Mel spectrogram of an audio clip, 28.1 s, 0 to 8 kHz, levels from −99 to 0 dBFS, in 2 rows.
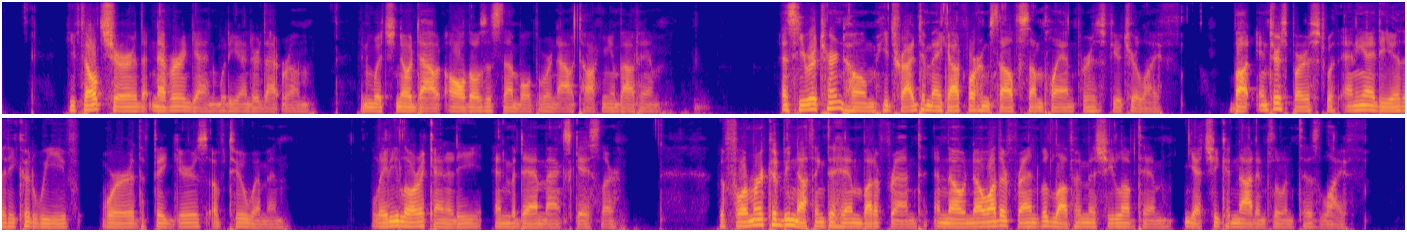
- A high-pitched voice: No, very low, 95 Hz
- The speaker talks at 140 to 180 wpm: No, average, 195 wpm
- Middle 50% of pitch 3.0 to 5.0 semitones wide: No, narrow, 2.5 semitones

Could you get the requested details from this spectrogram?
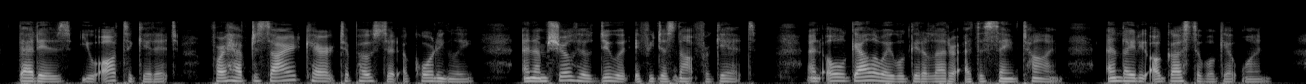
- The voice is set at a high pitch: No, medium, 140 Hz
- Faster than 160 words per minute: Yes, average, 200 wpm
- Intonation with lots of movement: No, average, 2.9 semitones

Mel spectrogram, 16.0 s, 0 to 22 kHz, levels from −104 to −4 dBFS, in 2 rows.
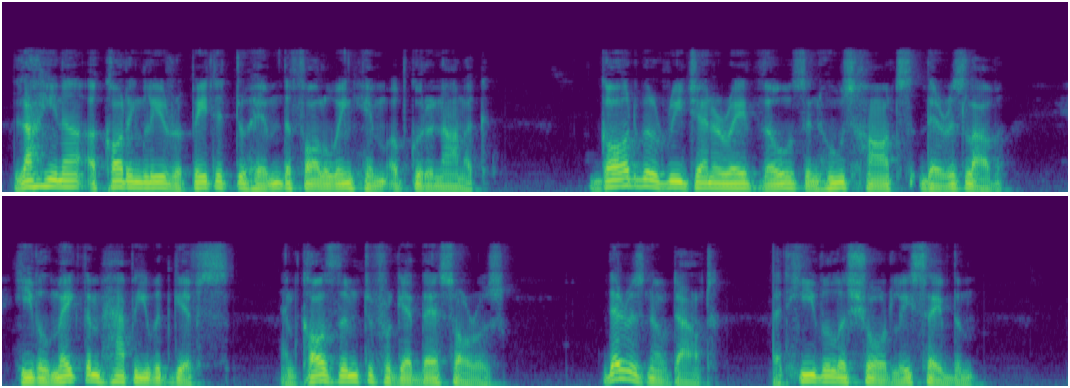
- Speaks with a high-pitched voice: No, low, 100 Hz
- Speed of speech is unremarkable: Yes, average, 175 wpm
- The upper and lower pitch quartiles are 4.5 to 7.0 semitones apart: Yes, average, 5.0 semitones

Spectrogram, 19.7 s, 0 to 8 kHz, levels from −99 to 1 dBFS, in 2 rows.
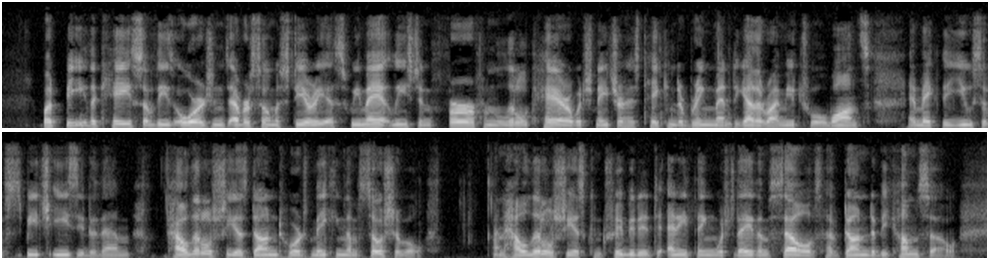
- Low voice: Yes, low, 120 Hz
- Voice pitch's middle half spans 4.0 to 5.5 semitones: No, average, 3.0 semitones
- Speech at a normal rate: Yes, average, 195 wpm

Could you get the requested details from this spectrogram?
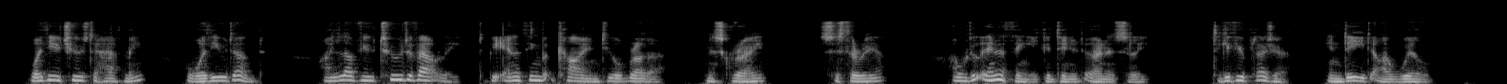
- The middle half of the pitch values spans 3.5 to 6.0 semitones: Yes, wide, 5.5 semitones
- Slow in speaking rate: No, average, 160 wpm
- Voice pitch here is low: No, medium, 145 Hz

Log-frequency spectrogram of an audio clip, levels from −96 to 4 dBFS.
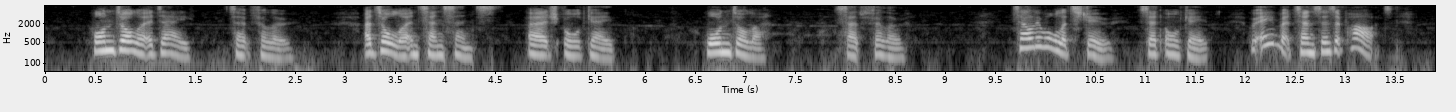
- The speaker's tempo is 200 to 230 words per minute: No, slow, 135 wpm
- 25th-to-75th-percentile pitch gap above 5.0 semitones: Yes, wide, 5.5 semitones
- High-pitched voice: Yes, high, 200 Hz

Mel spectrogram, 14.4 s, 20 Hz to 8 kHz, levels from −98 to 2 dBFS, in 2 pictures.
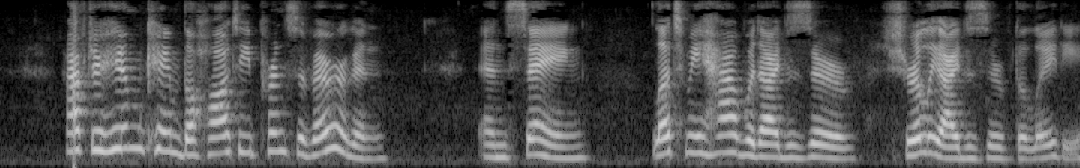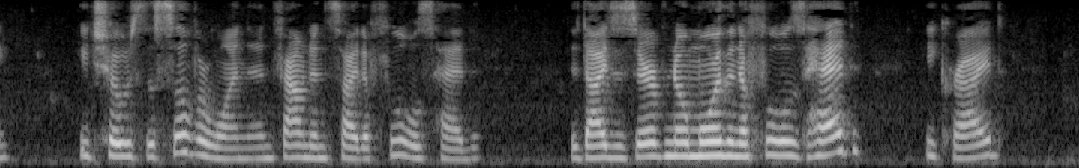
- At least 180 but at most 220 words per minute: Yes, average, 185 wpm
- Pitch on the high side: Yes, high, 235 Hz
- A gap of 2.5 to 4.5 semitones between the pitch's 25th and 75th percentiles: No, average, 5.1 semitones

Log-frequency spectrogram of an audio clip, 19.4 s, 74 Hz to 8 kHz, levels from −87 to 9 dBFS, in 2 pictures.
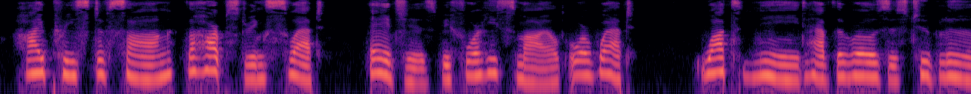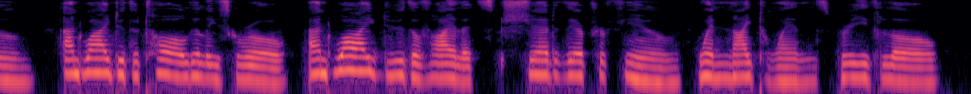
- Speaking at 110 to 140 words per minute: Yes, slow, 135 wpm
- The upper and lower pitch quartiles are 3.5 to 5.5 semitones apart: Yes, average, 4.2 semitones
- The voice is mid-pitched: Yes, medium, 175 Hz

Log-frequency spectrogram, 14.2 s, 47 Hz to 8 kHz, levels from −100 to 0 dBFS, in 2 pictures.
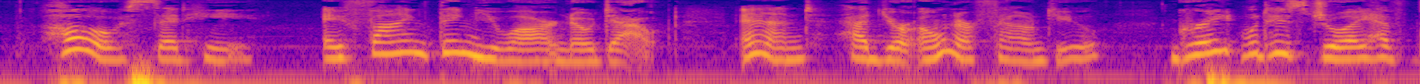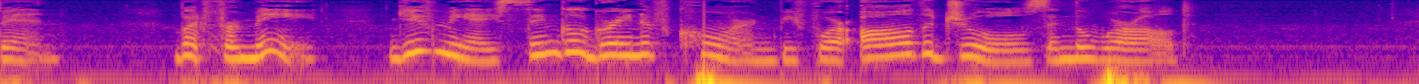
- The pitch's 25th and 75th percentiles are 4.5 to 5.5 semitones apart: Yes, average, 5.1 semitones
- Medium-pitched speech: No, high, 230 Hz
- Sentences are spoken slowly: No, average, 165 wpm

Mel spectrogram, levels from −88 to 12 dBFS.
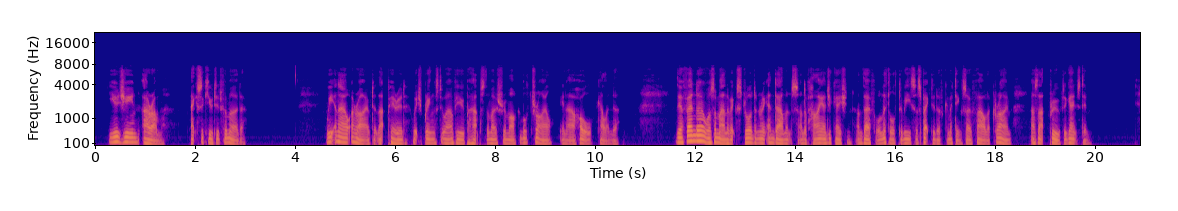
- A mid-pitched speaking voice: No, low, 100 Hz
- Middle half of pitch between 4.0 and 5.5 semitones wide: No, average, 3.6 semitones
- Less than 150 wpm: No, average, 160 wpm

